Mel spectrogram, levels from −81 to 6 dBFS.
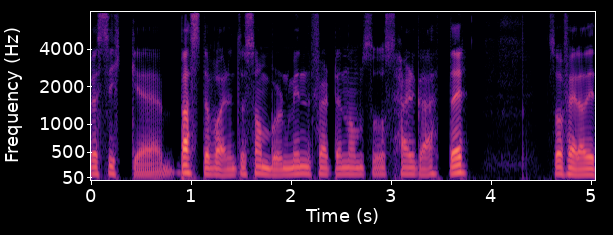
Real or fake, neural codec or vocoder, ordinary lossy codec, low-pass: real; none; none; none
